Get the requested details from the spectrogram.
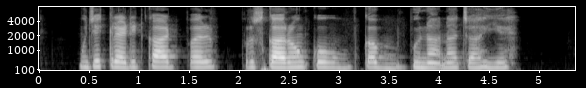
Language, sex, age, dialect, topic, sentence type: Hindi, female, 25-30, Hindustani Malvi Khadi Boli, banking, question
